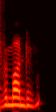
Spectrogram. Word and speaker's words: Ramonda: Oh my god, Ramonda rhymes with Wakanda.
